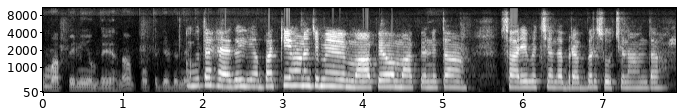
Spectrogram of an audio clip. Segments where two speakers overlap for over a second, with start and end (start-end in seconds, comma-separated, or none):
none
